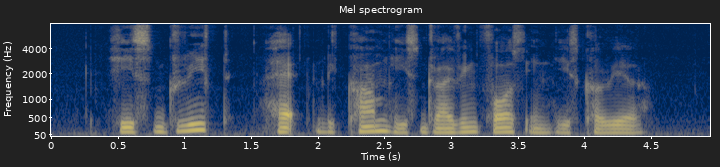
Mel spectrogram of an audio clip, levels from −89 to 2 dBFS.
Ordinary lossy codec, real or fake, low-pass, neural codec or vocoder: none; fake; none; codec, 16 kHz, 8 kbps, FunCodec, trained on LibriTTS, 25 frames a second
